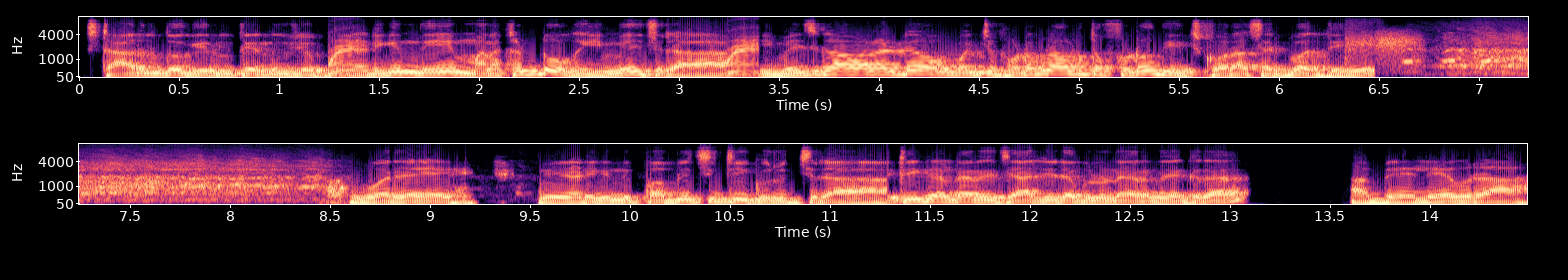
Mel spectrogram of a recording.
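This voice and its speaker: A man trading quick jokes in a comic question-and-answer skit, teasing with punchline replies. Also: medium pitch, expressive, darkish tone. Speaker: comedian.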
